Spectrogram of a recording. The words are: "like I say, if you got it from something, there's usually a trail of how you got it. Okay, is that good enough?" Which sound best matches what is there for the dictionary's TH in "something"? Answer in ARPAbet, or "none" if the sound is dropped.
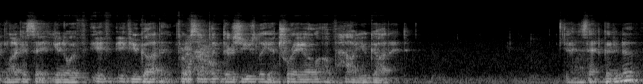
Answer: TH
